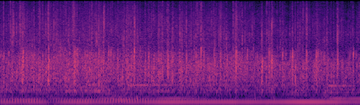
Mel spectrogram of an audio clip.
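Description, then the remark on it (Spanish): An audience claps steadily for the word of God, dense overlapping applause holding at an even loudness throughout with a faint low hum underneath. “Le da un fuerte aplauso a la palabra de Dios en el día de hoy.”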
